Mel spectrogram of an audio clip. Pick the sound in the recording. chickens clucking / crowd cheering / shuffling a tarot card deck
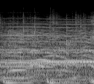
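crowd cheering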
